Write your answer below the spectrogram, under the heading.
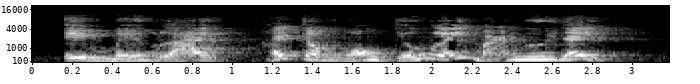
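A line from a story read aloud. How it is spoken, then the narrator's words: Loud shout. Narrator (Vietnamese): Quái khách lớn tiếng quát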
